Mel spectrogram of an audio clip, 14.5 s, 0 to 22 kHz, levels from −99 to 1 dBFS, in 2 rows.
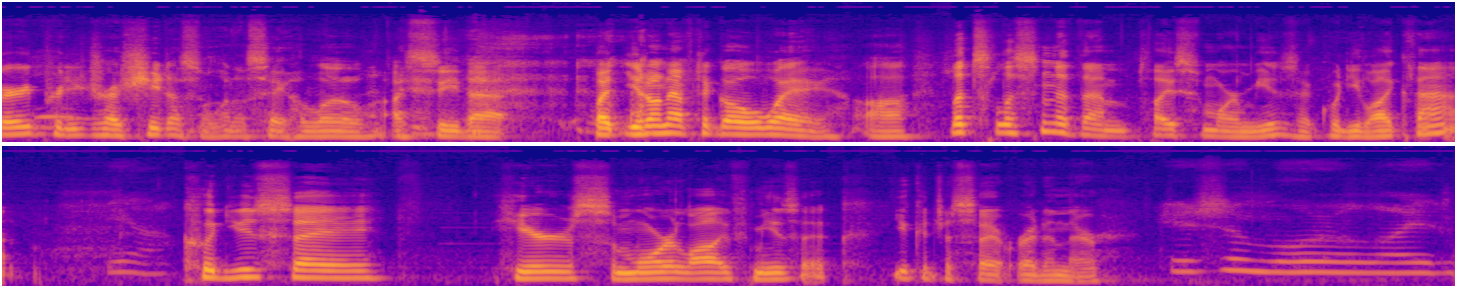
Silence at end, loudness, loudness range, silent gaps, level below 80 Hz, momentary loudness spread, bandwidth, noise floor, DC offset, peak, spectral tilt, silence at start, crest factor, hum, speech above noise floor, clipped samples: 0 s; -24 LUFS; 6 LU; none; -64 dBFS; 17 LU; over 20 kHz; -47 dBFS; under 0.1%; -2 dBFS; -5 dB/octave; 0 s; 22 dB; none; 23 dB; under 0.1%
